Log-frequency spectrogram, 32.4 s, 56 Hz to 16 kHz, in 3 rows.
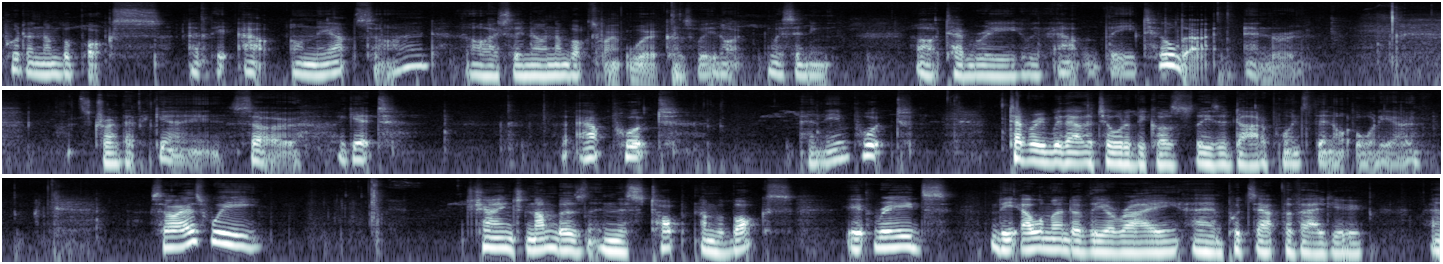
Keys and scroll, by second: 5.0 BackSpace, 9.1 BackSpace.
